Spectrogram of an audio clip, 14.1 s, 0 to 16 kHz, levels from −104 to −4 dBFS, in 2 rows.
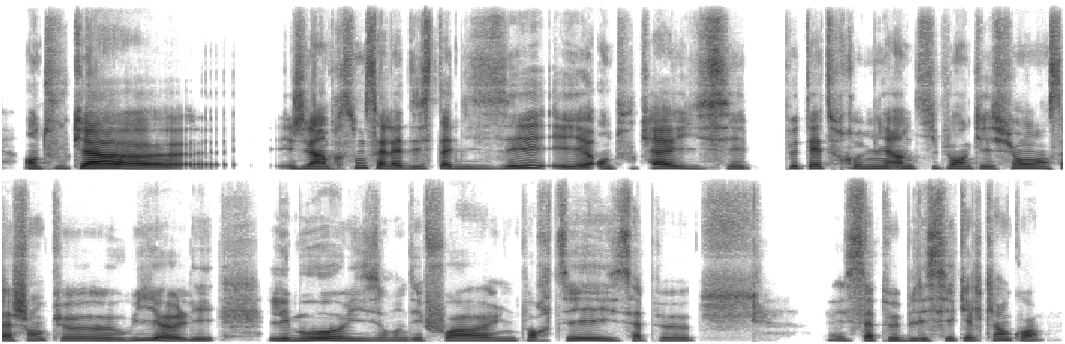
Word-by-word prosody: en 170 -1 +4
tout 175 +1 -7
cas, 190 -7 +8
heu, - - -4 0.7
j'ai 175 -1 -2
l'impression 170 +7 +4
que 230 - -1
ça - - +5
l'a 155 -2 +4
déstabilisé 170 +6 -1
et - - +3
en 170 - -3
tout 160 - -12
cas, 195 +1 +5
il 175 -4 -7
s'est 160 0 -2 0.2
peut-être 185 0 -2
remis 180 +1 -4
un 180 0 +2
petit 180 +1 -10
peu 185 - -6
en 175 0 +2
question. 175 +3 -2
En 185 - -4
sachant 175 +3 -1
que, 170 -3 -4
oui, 180 +7 -5
heu, 145 - +3
les 75 - -7 0.4
les 160 0 -3
mots, 175 +2 +1
ils 160 -2 -7
ont 155 +1 -12
des 150 0 -9
fois 165 0 +1
une 160 0 -11
portée 175 +3 -4
et - - -9
ça - - -4
peut 150 -1 -10 1.0
et 175 - -11
ça 155 -1 0
peut 155 -1 -6
blesser 155 +2 -4
quelqu'un, 180 +4 -3
quoi. 155 -4 -3
170 Hz, 195 wpm, -24 LUFS, 155-180 Hz, 1.0 s, cas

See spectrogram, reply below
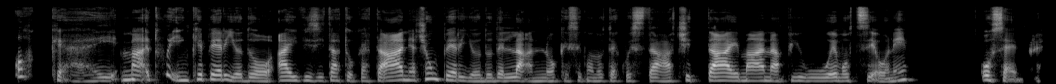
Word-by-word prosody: Okay, 155 - -8
ma 210 -1 +2
tu - - -11
in 190 -1 -3
che 210 +5 -3
periodo 165 -10 -1
hai 185 0 +3
visitato 180 -1 -6
Catania. 180 +6 +4
C'è 205 - -2
un 255 -2 -1
periodo 170 -8 -4
dell'anno 155 -1 -1
che 155 - -13
secondo 160 0 -7
te 155 +1 -10
questa 155 0 0
città 180 +2 +5
emana 170 -1 +2
più 160 -2 -9
emozioni? 160 +2 0 0.7
O - - +2
sempre? - - +2
165 Hz, 130 wpm, -26 LUFS, 155-185 Hz, 0.7 s, città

